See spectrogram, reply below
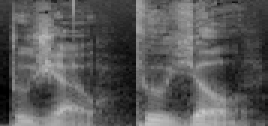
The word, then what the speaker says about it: Peugeot: Porque, ¿cómo decís, por ejemplo, vosotros Peugeot? – Peugeot. Yeah. – Like, yeah. – Kind of French, right? – Peugeot.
